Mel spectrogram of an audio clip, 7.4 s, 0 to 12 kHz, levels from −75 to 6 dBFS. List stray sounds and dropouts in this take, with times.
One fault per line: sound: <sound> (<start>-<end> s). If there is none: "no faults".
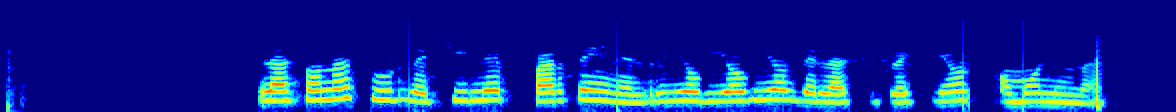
no faults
